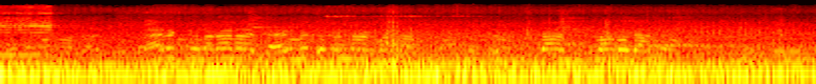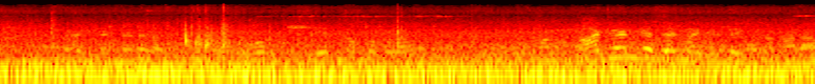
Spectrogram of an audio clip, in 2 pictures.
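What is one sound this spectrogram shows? A man speaks firmly nearby, outdoors.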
